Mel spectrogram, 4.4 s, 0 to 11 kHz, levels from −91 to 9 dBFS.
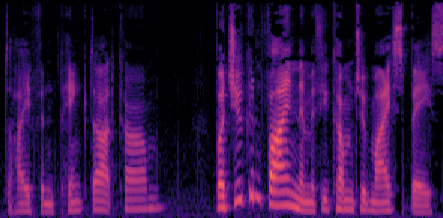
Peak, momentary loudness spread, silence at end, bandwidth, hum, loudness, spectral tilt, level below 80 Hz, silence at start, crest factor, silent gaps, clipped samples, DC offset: -12 dBFS; 16 LU; 0 s; 11 kHz; none; -32 LUFS; -4 dB/octave; -74 dBFS; 0.05 s; 22 dB; none; under 0.1%; under 0.1%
